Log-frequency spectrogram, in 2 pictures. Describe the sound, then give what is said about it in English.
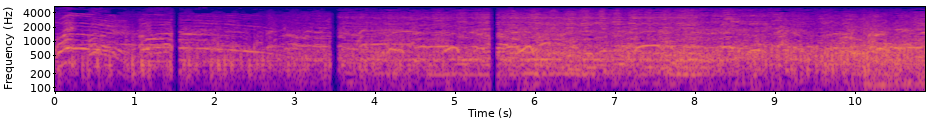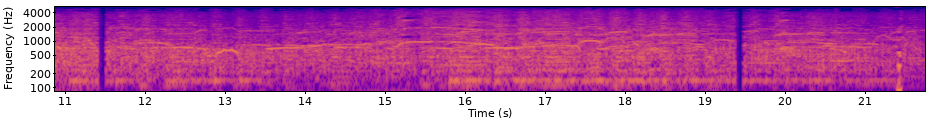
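A crowd of attackers rushing toward a fort shouts the battle cry of Geronimo, many voices whooping and yelling at once in a loud, continuous roar with rising and falling cries, holding steady throughout with a few brief cuts. “They can't hear you above the shouts, Geronimo.”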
